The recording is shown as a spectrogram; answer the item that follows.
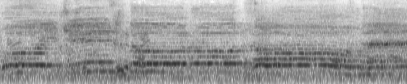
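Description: A women's Polish folk vocal group singing unaccompanied in harmony, drawing out long held notes with brief breaks between phrases.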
